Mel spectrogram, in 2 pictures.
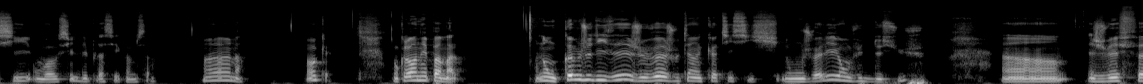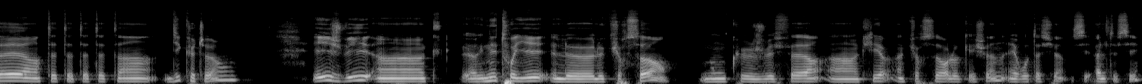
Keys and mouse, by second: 0.0 middle click, 0.6 g, 1.6-2.7 middle drag, 2.7 Tab, 2.9-8.6 middle drag, 8.6 KP_7, 9.5-13.3 ctrl+shift+middle drag, 13.3 space.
